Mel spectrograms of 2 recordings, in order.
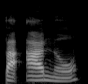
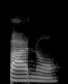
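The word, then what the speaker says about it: paano: And then just a pronunciation tip, it's technically pano. When there are two vocab or when there are two vowels together, you say them separately. Pano. But when speaking quickly, Filipinos just say pano.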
